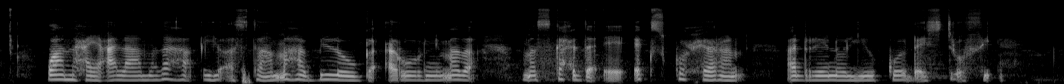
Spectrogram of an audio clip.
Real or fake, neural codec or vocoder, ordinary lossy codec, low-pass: real; none; none; 14.4 kHz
